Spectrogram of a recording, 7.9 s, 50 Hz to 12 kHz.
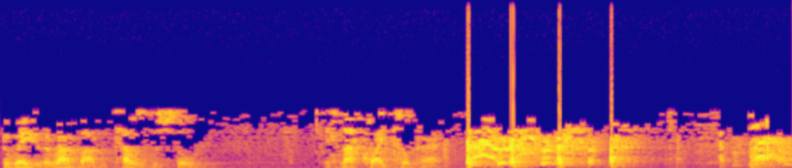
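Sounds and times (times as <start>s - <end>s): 
speech: 0.0s - 2.1s, 3.2s - 6.0s, 6.7s - 7.9s
person coughing: 4.6s - 6.5s, 7.3s - 7.9s.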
